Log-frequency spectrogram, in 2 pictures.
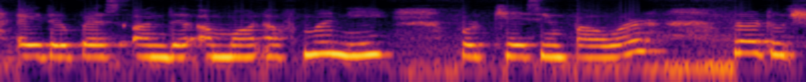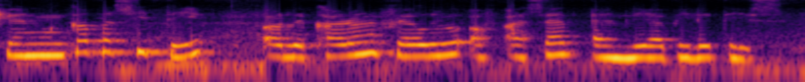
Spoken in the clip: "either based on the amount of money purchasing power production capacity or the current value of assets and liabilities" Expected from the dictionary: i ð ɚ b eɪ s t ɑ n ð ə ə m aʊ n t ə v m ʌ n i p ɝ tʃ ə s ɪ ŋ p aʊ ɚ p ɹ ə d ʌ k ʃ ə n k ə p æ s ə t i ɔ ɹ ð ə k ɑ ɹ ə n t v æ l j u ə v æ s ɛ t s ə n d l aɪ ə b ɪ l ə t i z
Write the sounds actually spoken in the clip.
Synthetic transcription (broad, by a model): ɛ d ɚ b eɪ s ɑ n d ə ə m aʊ n t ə f m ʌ n i f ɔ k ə s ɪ ŋ p aʊ ɚ p ɹ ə d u k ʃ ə n k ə p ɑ s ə t i ɔ ɹ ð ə k ɑ ɹ ə n t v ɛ l j u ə f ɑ s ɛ t ə n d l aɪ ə b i l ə t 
